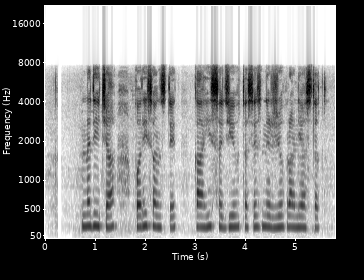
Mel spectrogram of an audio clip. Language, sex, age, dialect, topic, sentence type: Marathi, male, 18-24, Standard Marathi, agriculture, statement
